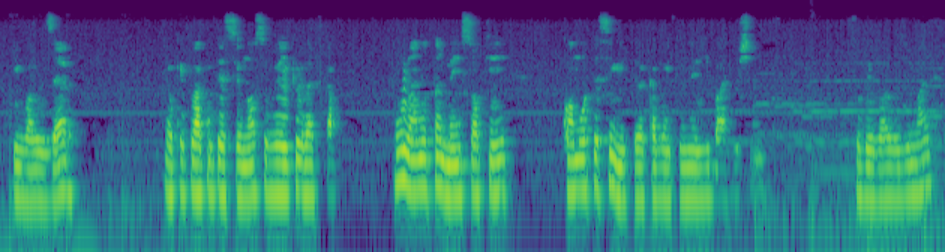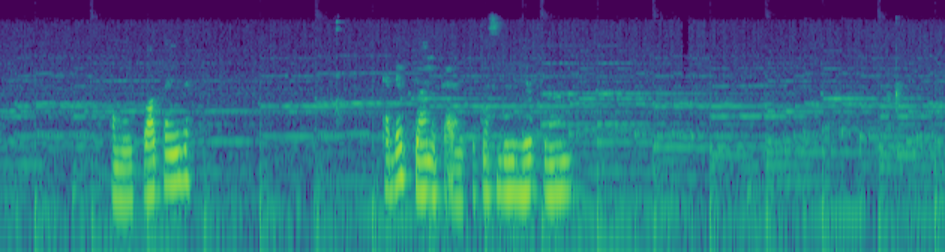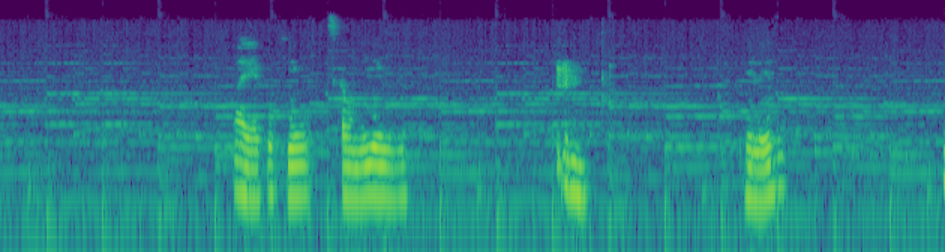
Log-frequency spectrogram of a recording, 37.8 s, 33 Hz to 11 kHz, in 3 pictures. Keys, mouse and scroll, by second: 4.1 click, 8.0 middle click, 9.3-10.5 drag, 13.6-14.1 drag, 14.4 middle click, 17.5 right click, 18.0 middle click, 18.9 right click, 20.3 click, 21.3 click, 21.6-22.4 scroll down 1, 23.3 scroll down 1, 25.1-26.0 middle drag, 26.8 right click, 27.1 right click, 27.5 middle click, 27.6-28.1 scroll down 2, 28.4 s, 29.2 click, 29.6 s, 30.2 click, 30.6 s, 31.4 click, 32.0 s, 32.5 click, 33.7-34.7 middle drag.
